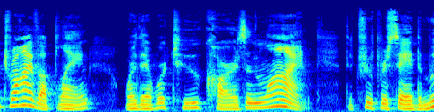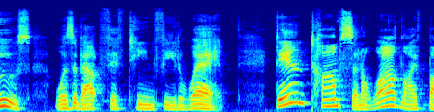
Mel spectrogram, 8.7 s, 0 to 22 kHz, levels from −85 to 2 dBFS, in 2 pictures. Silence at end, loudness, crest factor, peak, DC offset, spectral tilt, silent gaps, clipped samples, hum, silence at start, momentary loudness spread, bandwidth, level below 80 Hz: 0 s; -23 LUFS; 16 dB; -6 dBFS; under 0.1%; -5 dB/octave; none; under 0.1%; none; 0 s; 10 LU; 16 kHz; -62 dBFS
